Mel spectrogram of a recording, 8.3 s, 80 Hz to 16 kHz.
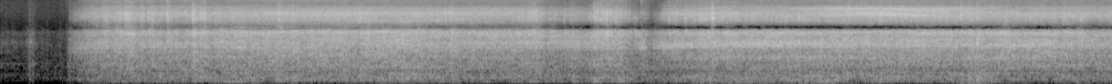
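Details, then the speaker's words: Vintage Märklin 3000 model train locomotive motor running: steady high whir with light ticking, no sparking, stumbles or grinding; runs smoothly and sounds right, though the points and possible crud on connectors slow it slightly. "This thing doesn't spark, it doesn't complain. I mean, it just sounds right."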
